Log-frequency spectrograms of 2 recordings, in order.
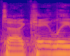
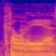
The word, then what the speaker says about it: Kalia: How about Kaylee Minahan of the Peyton Jourdan Rockets? It's actually pronounced Kalia, sorry. Kalia.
